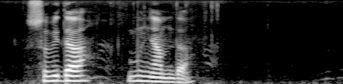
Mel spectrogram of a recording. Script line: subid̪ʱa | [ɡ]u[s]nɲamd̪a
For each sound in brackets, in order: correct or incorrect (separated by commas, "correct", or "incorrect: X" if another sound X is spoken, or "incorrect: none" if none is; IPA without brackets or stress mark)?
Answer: incorrect: b, incorrect: none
